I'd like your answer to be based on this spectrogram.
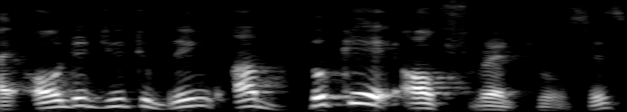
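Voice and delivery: "bouquet" lifted and stretched, slow sentence; stress on BOUQUET. Shown as a demonstration. Teacher shows a whole bunch, stress on bouquet. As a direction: punch the word "bouquet". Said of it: "पूरा bunch चाहिए था".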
